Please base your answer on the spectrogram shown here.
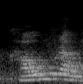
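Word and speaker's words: GAW: 이제 가우라고 읽습니다. 보통 가우, 지구, 대기, 감시.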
